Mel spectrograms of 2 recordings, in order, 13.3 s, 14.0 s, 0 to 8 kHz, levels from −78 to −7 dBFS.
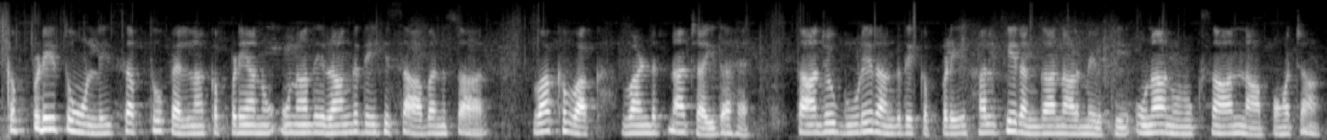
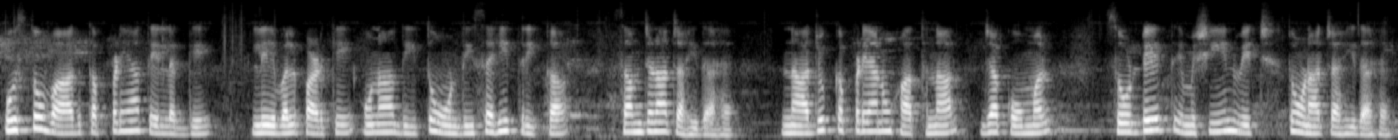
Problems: constant background noise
